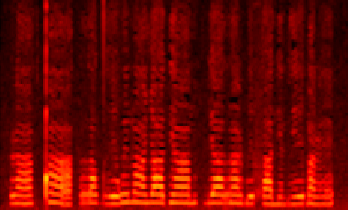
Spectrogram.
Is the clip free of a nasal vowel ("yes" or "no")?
no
